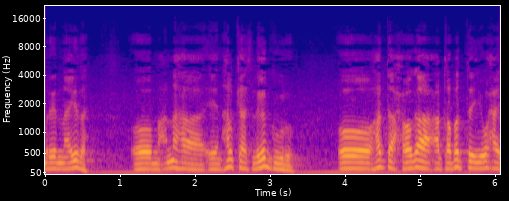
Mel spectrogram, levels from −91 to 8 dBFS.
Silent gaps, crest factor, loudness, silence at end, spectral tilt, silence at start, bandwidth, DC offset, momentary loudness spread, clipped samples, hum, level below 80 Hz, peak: none; 16 dB; -18 LUFS; 0 s; -8.5 dB/octave; 0 s; 10.5 kHz; under 0.1%; 8 LU; under 0.1%; none; -40 dBFS; -2 dBFS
